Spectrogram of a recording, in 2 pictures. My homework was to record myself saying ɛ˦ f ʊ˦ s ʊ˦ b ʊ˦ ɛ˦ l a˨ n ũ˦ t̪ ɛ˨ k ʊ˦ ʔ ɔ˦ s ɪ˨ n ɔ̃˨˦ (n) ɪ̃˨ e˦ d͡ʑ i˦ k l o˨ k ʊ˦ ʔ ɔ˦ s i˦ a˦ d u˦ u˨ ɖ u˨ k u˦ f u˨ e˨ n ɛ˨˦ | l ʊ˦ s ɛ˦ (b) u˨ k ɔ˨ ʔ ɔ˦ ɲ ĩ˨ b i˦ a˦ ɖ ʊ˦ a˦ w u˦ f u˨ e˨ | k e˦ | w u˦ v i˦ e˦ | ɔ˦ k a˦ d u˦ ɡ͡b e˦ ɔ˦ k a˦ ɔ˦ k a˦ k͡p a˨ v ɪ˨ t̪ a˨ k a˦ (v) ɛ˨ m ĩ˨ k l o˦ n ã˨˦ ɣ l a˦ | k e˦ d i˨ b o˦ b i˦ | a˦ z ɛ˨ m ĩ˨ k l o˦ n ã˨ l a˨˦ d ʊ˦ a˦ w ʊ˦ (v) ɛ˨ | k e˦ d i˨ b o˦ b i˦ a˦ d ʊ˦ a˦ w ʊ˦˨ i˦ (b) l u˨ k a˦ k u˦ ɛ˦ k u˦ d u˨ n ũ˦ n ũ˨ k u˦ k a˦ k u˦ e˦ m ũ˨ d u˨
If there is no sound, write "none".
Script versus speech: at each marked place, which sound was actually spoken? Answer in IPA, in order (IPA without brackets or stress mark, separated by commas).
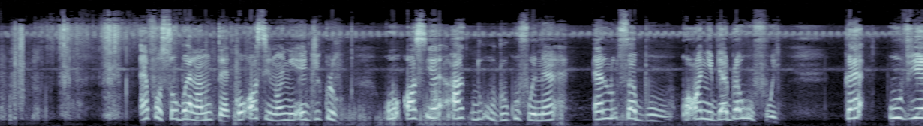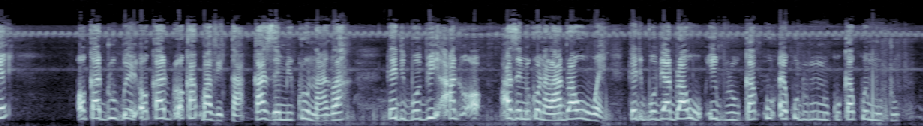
ɲ, b, z, w, b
